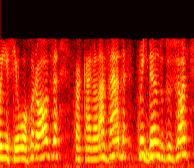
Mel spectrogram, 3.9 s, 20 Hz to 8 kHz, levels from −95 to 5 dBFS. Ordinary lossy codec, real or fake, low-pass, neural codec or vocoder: AAC, 16 kbps; real; 7.2 kHz; none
